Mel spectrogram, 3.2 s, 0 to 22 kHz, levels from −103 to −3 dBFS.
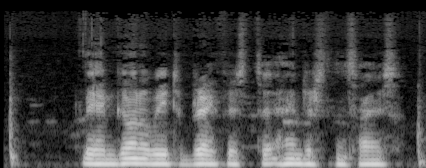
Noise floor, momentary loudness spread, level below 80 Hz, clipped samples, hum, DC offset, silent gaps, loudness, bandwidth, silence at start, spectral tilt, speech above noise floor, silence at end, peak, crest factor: -53 dBFS; 8 LU; -56 dBFS; under 0.1%; none; under 0.1%; none; -24 LUFS; 9.6 kHz; 0.05 s; -8 dB/octave; 30 dB; 0 s; -8 dBFS; 16 dB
